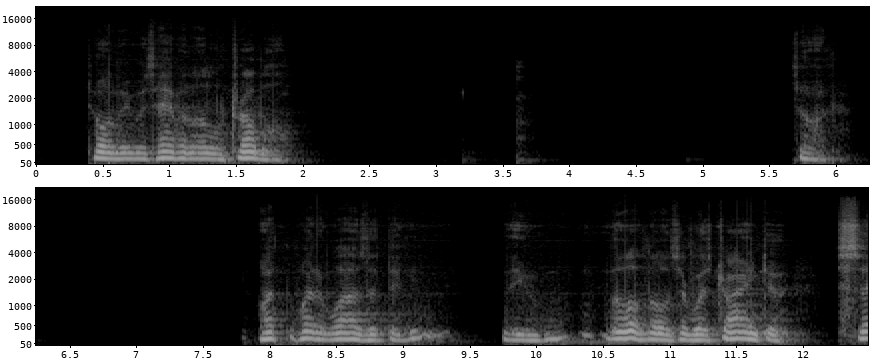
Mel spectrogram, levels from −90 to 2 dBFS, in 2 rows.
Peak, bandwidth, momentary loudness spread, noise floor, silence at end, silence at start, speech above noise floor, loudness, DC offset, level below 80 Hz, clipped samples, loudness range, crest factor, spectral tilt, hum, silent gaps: -22 dBFS; 17 kHz; 14 LU; under -90 dBFS; 0 s; 0.45 s; over 52 dB; -40 LUFS; under 0.1%; -70 dBFS; under 0.1%; 15 LU; 18 dB; -6.5 dB/octave; none; 2.46-2.56 s, 2.66-2.72 s, 2.82-3.03 s, 4.24-4.51 s, 4.57-4.81 s, 5.20-5.60 s, 6.64-7.36 s, 7.44-7.76 s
